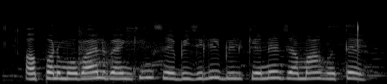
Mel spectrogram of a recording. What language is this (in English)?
Maithili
